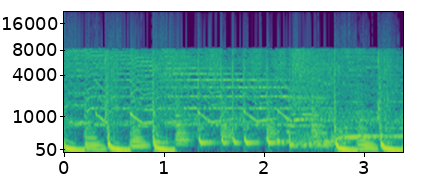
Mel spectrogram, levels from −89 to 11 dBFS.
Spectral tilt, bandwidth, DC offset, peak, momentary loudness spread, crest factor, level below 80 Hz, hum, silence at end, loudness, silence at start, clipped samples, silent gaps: -3.5 dB/octave; 14.5 kHz; under 0.1%; 0 dBFS; 1 LU; 6 dB; -10 dBFS; none; 0 s; -7 LUFS; 0 s; 2%; none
